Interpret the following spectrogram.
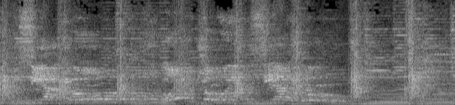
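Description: A woman singing a folk song live while strumming an acoustic guitar, with the sung melody over a steady rhythm of chords.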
